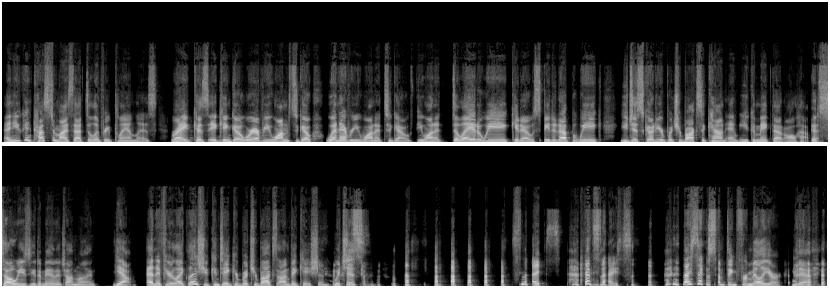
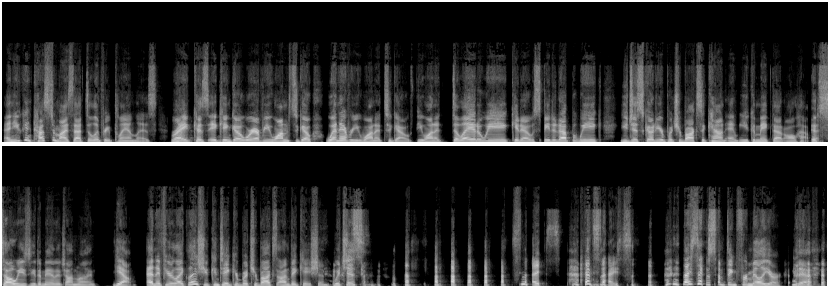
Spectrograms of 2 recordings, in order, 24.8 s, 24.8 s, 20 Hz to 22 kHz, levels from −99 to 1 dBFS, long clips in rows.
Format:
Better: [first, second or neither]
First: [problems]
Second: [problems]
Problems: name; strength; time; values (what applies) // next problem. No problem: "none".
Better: neither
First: none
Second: none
